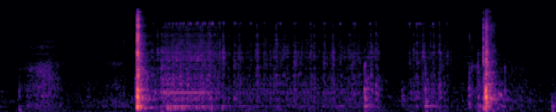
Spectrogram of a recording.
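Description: Home sewing machine stitching a Sylvan jacket in bursts, with a sharp clack at the start of each run, a steady rattling whir, short pauses between runs, and one final sharp clack near the end.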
